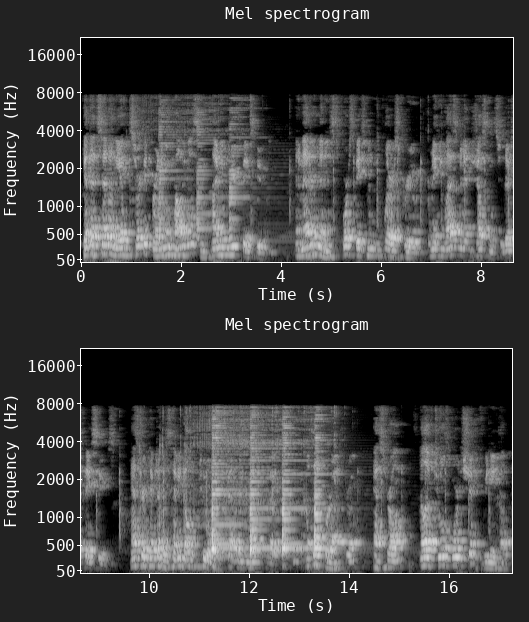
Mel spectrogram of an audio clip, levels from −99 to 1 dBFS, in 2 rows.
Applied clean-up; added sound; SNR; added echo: classical method WPE with log-MMSE.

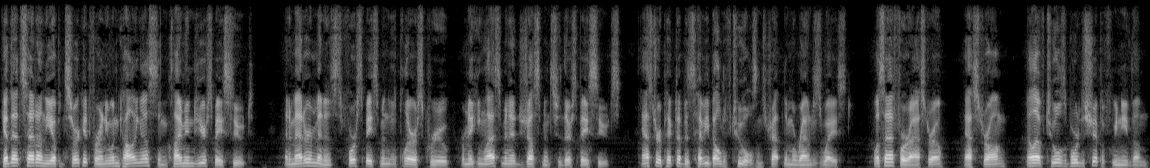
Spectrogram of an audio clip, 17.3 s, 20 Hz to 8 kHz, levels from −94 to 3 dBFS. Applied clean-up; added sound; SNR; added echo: none; none; none; none.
